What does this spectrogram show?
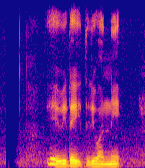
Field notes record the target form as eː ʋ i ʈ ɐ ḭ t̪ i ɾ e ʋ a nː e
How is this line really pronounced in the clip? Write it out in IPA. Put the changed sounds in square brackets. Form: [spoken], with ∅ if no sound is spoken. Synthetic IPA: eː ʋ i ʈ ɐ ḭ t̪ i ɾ [i] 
